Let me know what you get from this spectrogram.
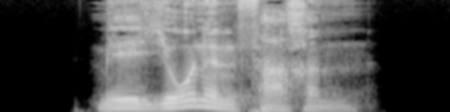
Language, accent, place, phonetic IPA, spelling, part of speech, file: German, Germany, Berlin, [mɪˈli̯oːnənˌfaxm̩], millionenfachem, adjective, De-millionenfachem.ogg
- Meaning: strong dative masculine/neuter singular of millionenfach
